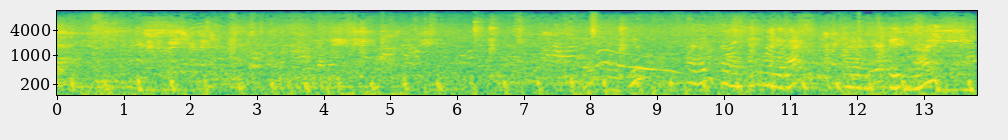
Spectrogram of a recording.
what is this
At a hotdog shack across from Mariner Arcade on the boardwalk in Wildwood, NJ recorded with DS-40 and edited in Wavosaur.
